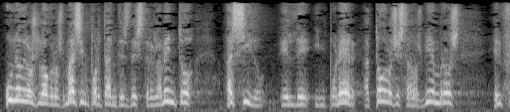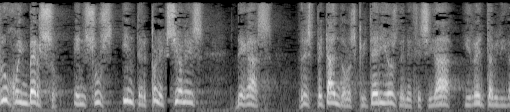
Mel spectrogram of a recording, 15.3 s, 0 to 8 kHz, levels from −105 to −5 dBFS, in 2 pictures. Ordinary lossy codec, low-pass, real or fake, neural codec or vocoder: MP3, 32 kbps; 7.2 kHz; real; none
